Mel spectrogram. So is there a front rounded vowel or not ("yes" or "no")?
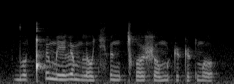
yes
